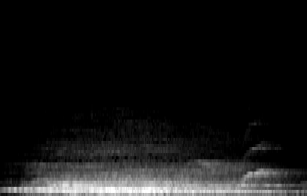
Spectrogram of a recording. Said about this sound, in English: Okay, you can stop clapping. Shout to God with a voice of triumph.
